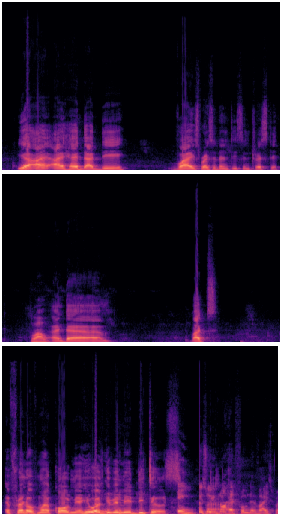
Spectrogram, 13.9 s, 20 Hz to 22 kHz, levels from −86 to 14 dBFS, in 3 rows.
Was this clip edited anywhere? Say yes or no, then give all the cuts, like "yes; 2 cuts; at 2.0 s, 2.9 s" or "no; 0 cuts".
yes; 1 cut; at 12.6 s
